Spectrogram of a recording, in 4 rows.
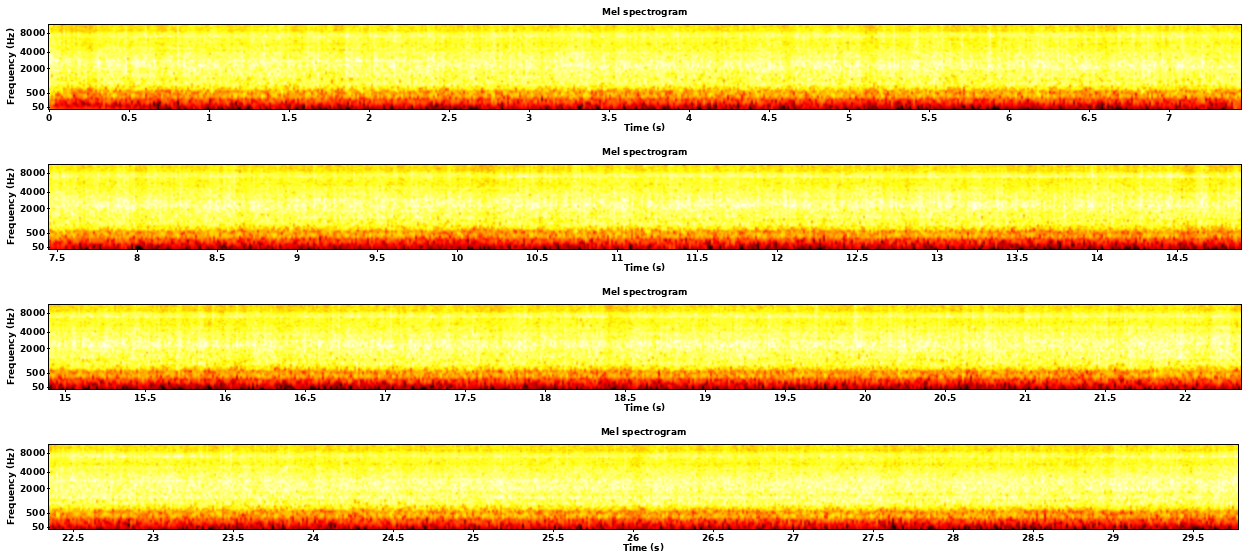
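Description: Milling machine spindle running with an end mill cutting the bore of a 4340 chromoly steel gear blank while the rotary table is turned by hand: a steady machining noise with a few held tones.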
